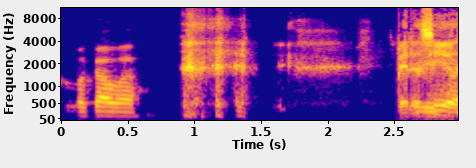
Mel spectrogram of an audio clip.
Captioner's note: laughs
